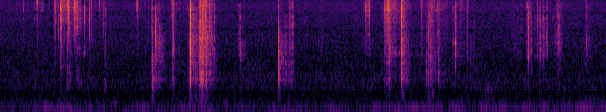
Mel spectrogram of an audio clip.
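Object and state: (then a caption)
Bar soap being carved. A solid purple and cream Palmolive bar soap, held in the hand, is carved with an orange-handled utility knife blade. Short, crisp scraping and cutting sounds come in irregular bright bursts, each dying away almost instantly over a faint low hum.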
